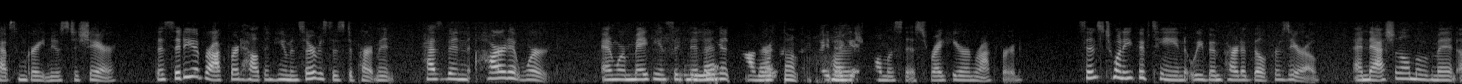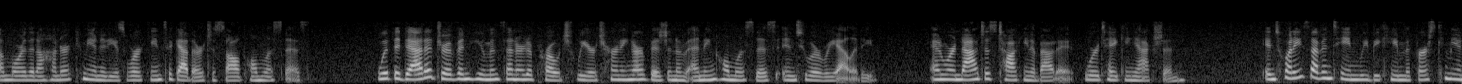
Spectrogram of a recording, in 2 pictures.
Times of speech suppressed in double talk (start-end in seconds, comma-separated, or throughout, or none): 7.16-8.27, 8.54-8.80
